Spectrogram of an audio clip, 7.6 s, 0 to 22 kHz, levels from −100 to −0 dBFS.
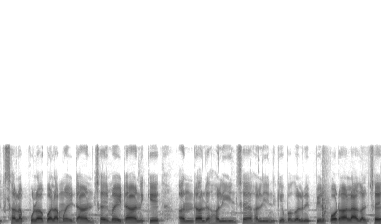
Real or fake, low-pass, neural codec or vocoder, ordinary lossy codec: real; none; none; none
